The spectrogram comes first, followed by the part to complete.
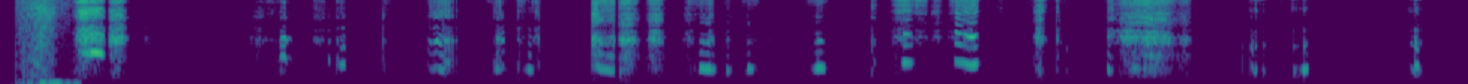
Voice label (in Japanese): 怯える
